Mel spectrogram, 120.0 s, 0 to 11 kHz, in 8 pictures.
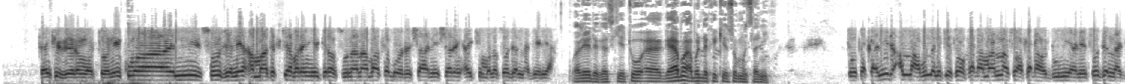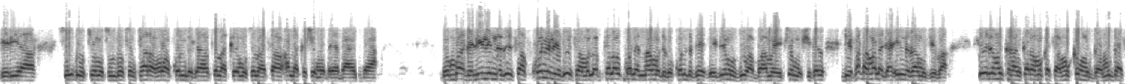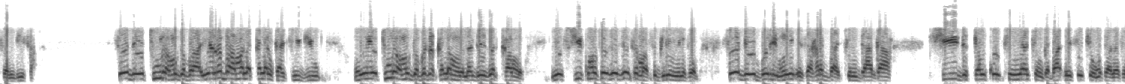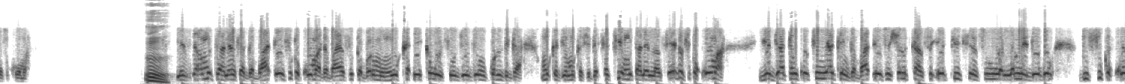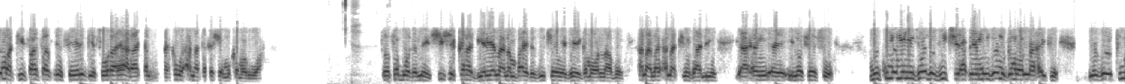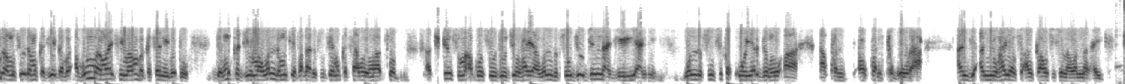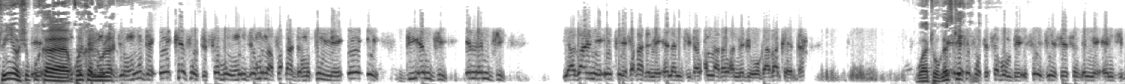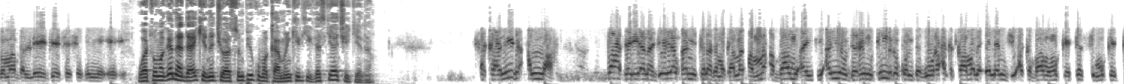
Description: Hira Da Sojan Najeriya Kan Abubuwan Da Suke Faruwa A Borno - 4'27"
